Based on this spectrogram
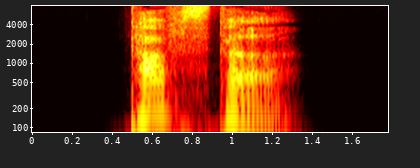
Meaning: inflection of taff: 1. strong/mixed nominative masculine singular superlative degree 2. strong genitive/dative feminine singular superlative degree 3. strong genitive plural superlative degree
- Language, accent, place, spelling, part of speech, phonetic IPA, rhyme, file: German, Germany, Berlin, taffster, adjective, [ˈtafstɐ], -afstɐ, De-taffster.ogg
